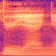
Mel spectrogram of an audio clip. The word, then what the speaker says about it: Huyang: Huyang? Is that how you say it? – Huyang, yeah.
